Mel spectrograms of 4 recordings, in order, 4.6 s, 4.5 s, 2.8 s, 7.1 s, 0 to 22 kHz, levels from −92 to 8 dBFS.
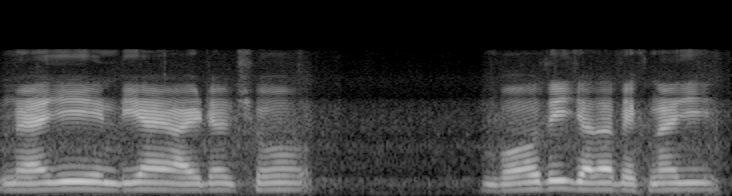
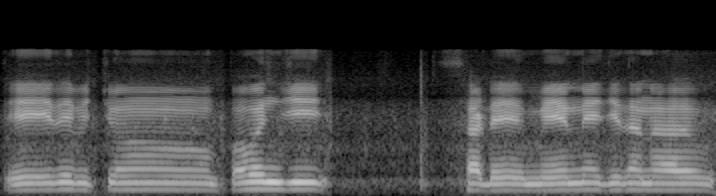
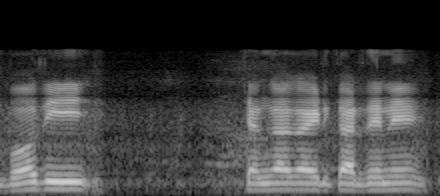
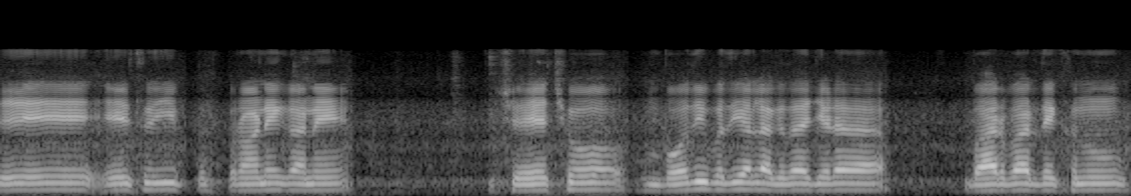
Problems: background conversations at intervals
